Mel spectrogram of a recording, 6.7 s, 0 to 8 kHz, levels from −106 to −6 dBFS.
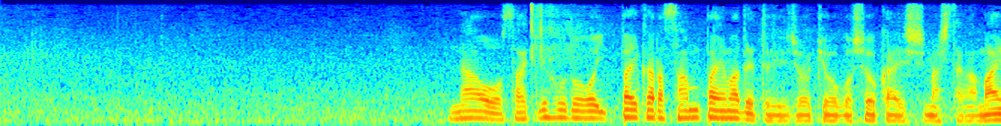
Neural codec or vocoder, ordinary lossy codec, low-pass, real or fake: none; none; 7.2 kHz; real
